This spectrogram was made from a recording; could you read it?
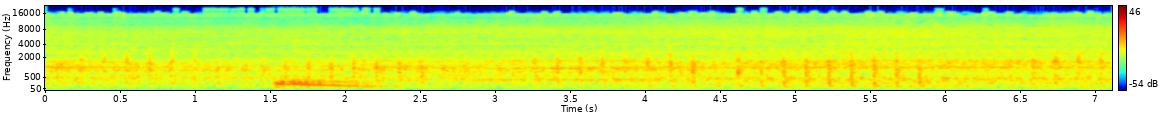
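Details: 2003 Lexus GS300 at steady idle: faint, uneven knock repeating about three times a second; cause unknown, needs checking.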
